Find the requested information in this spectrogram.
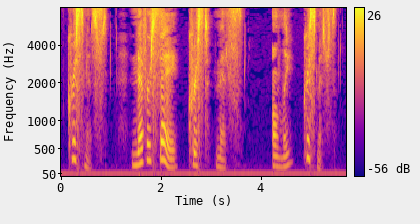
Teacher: Christmas is one of those words in English that is written with a t but we don't pronounce it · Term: omission of the consonant sound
